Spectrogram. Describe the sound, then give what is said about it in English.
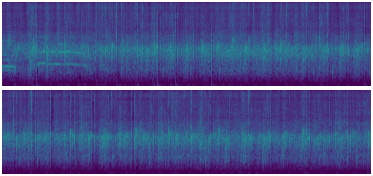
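Loud, steady applause from a crowd as Tim Walz signs a bill making Minnesota a trans refuge state, a man in the back standing and clapping; a dense patter of many hands clapping at once with a few faint cheers near the start. “Hey, there's that same guy in the back that he stood and clapped with before, and then they had that little guy standing next to him.”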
